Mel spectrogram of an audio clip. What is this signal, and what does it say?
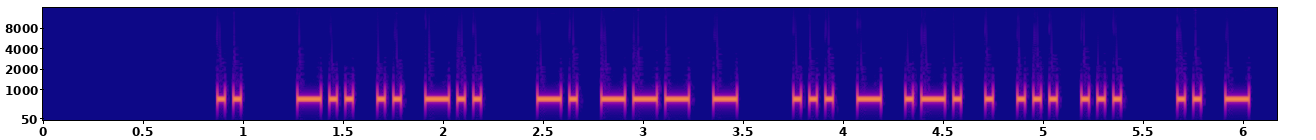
Morse code, heard as a keyed tone, about 28 wpm, 700 Hz. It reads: I DID NOT STRESS IT
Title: Sentences from Top 1000 Words - Review Part 6 - 30wpm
